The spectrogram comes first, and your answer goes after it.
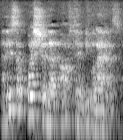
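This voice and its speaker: A man from Chile preaching in English as a guest pastor, pausing after each short phrase so it can be interpreted. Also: on the high side, sing-song, darkish tone. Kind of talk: sermon with live interpreter. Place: church sanctuary. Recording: echoey church hall from far off.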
